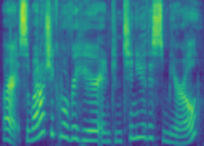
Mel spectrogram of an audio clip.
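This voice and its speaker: A bubbly woman with a slightly high voice chats over her gameplay. She talks casually and excitedly, often addressing the characters on screen directly. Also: fairly quick. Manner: bubbly, chatty, talking to her game characters. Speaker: gameplay commentator. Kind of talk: casual let's-play commentary.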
